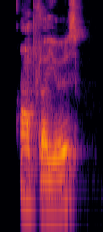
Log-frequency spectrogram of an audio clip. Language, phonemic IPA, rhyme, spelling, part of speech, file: French, /ɑ̃.plwa.jøz/, -øz, employeuse, noun, LL-Q150 (fra)-employeuse.wav
- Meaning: female equivalent of employeur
